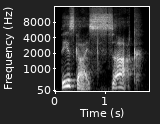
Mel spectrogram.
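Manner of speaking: put-on blunt, tough New York accent. Retelling a tough New York girl's blunt reply: imitating a tough New York girl. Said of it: "it was so New York tough girl".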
